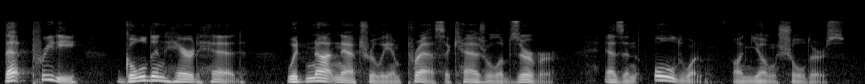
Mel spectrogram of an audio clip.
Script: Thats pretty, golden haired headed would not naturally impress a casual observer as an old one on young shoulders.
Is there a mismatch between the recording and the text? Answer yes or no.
yes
